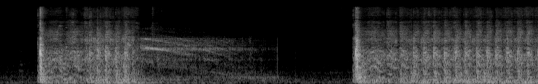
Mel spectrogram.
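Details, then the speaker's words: 1976 Ford Power House pull-start engine, revival attempt: two hard pulls spin up and fade without catching; spark confirmed, so it's fuel delivery; possible vacuum leak suspected, fuel mixed 40:1 added. "No, she's got spark. It's fuel delivery."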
